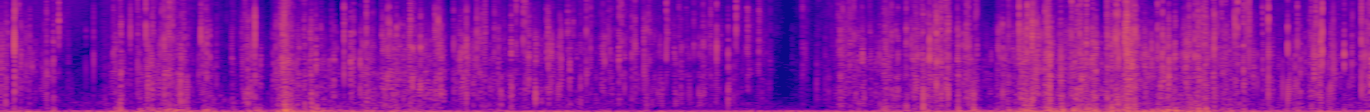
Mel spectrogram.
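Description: A soft plastic drawstring bag full of cotton wool pads is crinkled and scratched with long nails. It gives a steady stream of dense, bright crinkling and scratchy rustles at a quiet level, with brief pauses near the start and around the middle.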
